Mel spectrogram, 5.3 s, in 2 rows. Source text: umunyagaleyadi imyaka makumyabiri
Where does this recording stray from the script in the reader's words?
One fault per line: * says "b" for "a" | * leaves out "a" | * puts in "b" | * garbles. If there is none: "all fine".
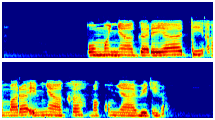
* puts in "amara"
